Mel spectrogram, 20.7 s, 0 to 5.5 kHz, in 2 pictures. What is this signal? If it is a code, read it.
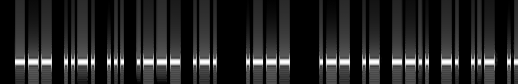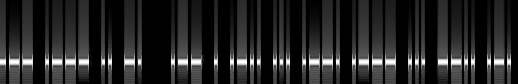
Morse code, heard as a keyed tone, about 18 wpm, 550 Hz. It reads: OFSJR J WAZNUJJIN WELSPJSZR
